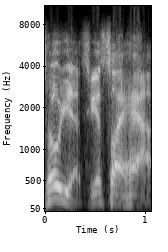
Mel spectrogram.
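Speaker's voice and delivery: mock pompous, distinguished-sounding voice. Retelling a talk with Ray, imitating a distinguished-sounding voice. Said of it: "he's trying to sound all distinguished".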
